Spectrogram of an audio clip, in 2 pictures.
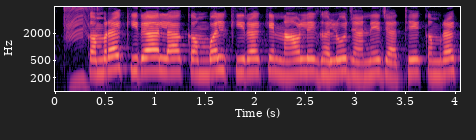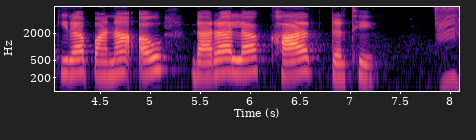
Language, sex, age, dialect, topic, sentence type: Chhattisgarhi, female, 25-30, Western/Budati/Khatahi, agriculture, statement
